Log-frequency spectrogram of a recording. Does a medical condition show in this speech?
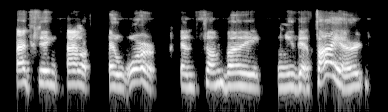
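Yes: cerebral palsy; speaks better than types.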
